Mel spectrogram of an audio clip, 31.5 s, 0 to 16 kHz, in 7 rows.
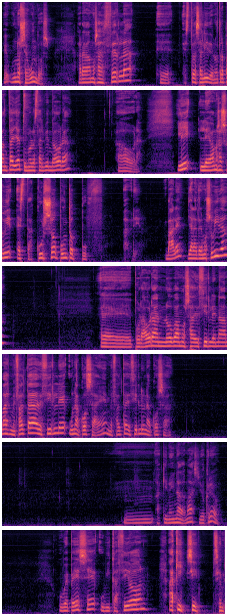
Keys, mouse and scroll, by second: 1.1 click, 3.5-4.8 drag, 4.9 click, 8.6-10.5 drag, 11.2 click, 16.3-17.9 scroll down 1, 17.9-18.6 scroll down 1, 18.6-19.6 scroll down 1, 19.6-20.6 scroll down 1, 20.6-21.7 scroll down 1, 21.7 scroll down 1, 21.9-22.9 drag, 22.9-24.9 scroll down 1, 24.9-26.0 scroll down 1, 26.0-27.0 scroll down 1, 27.0-27.7 scroll up 2, 27.7-31.4 scroll up 1.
